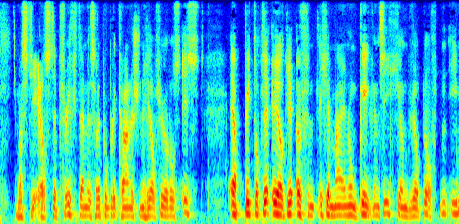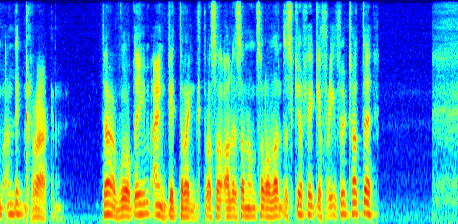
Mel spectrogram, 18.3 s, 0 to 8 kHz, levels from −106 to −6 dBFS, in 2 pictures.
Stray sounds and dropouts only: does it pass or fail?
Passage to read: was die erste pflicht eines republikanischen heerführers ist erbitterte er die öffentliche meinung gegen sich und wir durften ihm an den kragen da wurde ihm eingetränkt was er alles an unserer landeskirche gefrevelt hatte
pass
